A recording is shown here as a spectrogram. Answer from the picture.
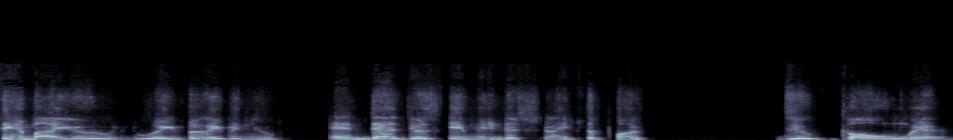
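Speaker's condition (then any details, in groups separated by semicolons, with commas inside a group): Cerebral palsy; present from birth, could walk a little as a child, wheelchair over the years; uses wheelchair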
